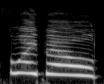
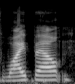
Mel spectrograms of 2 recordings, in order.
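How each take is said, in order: First: High shout. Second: Said in the usual way. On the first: Pretend. Shouting the word again.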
